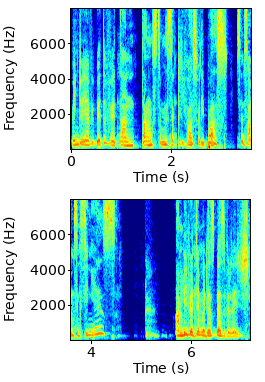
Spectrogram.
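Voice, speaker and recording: A woman's voice: sits high, very animated, a little fast, darkish tone. A woman giving casual interview answers as a stage performer, over a noisy recording. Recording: clearly noisy event microphone pickup.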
